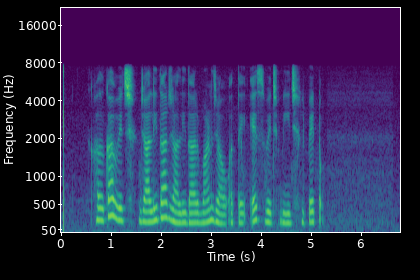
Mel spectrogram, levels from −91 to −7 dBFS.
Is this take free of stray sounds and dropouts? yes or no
yes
